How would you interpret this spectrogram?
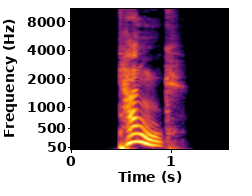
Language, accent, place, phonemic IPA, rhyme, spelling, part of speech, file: German, Germany, Berlin, /taŋk/, -aŋk, Tank, noun, De-Tank.ogg
- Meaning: 1. tank (container for liquids or gases) 2. tank (armoured fighting vehicle)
